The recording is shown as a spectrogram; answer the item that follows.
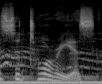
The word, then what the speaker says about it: Sartorius: I think the best thing to be learned here is never marry a woman whose last name rhymes with notorious.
